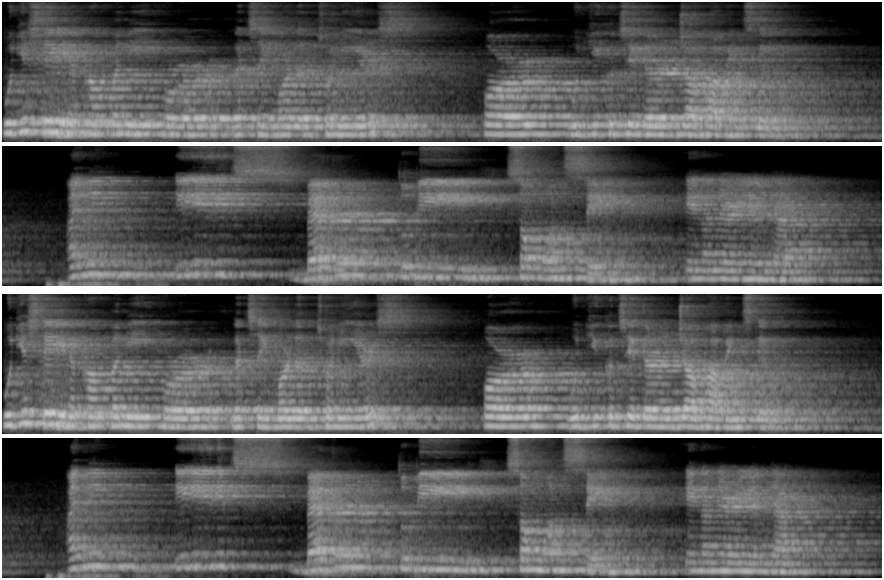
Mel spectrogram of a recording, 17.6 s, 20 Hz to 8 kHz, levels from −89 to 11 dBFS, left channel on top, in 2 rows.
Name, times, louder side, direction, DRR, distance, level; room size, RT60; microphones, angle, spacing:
voice 1, 0.0-4.0 4.8-7.8, right 2 dB, 60° right, -1 dB, 0.9 m, -18 dB
voice 2, 9.4-10.2 10.5-12.5 12.8-15.0 15.6-16.7, right 1 dB, 25° right, -5 dB, 2.1 m, -24 dB
17.0 x 8.3 x 3.3 m, 2.9 s
head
